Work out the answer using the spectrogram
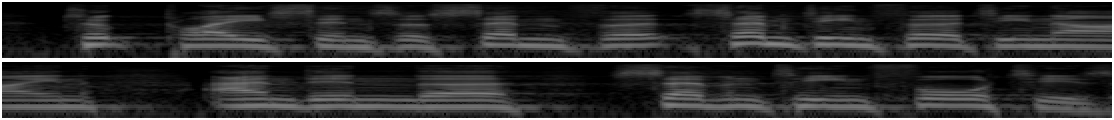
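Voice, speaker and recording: A man with a bright, sharp tone, fairly high pitch, ordinary pitch variation and a moderate pace. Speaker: pastor. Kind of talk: sermon. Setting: church stage with audience.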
